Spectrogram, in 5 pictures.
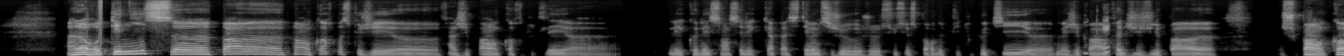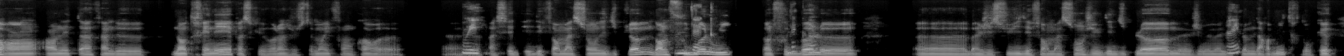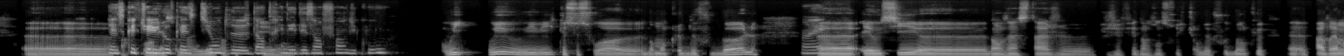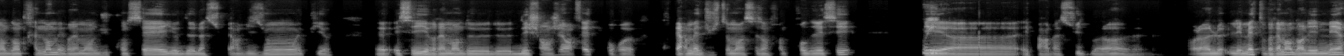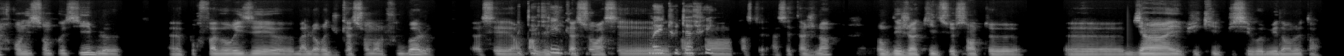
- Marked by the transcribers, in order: tapping; other background noise
- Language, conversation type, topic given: French, podcast, Comment intègres-tu des loisirs dans une semaine surchargée ?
